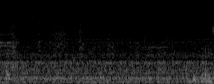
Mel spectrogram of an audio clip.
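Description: Steady, fairly quiet hum of a Bombardier Global Express cockpit's running systems on the ground, with faint constant tones and no change in pitch.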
